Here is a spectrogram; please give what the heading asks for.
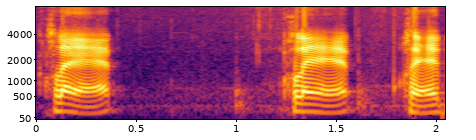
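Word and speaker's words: clap: ঠিক একই রকমভাবে আমরা যদি পরবর্তী এক্সাম্পলটা দেখি, এখানে বলা হয়েছে ক্ল্যাপ, ক্ল্যাপ, ক্ল্যাপ যার অর্থ হচ্ছে হাততালি দেওয়া।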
